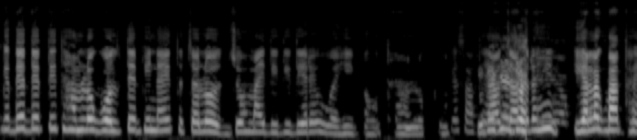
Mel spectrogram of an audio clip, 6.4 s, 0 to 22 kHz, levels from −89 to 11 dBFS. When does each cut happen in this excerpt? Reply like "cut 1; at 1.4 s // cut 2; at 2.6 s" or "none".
cut 1; at 5.3 s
